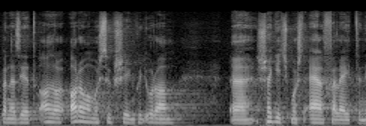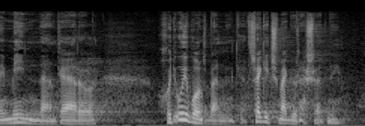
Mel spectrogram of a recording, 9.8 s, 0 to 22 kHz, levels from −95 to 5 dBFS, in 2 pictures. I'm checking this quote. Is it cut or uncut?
cut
